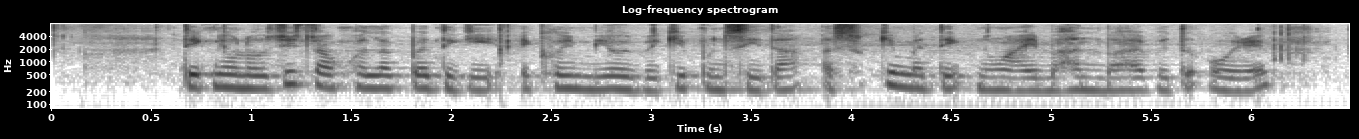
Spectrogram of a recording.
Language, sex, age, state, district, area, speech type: Manipuri, female, 30-45, Manipur, Tengnoupal, rural, spontaneous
